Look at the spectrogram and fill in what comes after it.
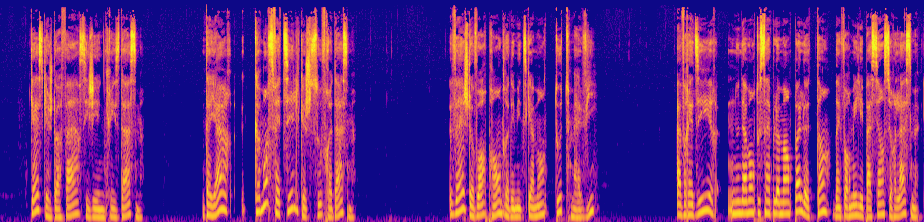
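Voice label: Canadian French, Narration; GoLocalise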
